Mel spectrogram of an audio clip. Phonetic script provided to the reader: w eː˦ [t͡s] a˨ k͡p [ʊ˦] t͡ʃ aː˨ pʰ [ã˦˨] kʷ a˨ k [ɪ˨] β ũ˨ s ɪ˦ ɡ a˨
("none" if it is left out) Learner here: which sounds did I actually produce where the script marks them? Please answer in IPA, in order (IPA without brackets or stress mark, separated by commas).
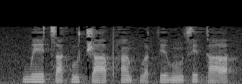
t͡s, u˦, ã˦˨, ɪ˦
